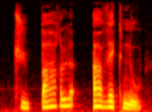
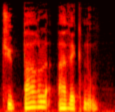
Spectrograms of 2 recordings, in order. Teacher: So no liaison here between parle and avec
